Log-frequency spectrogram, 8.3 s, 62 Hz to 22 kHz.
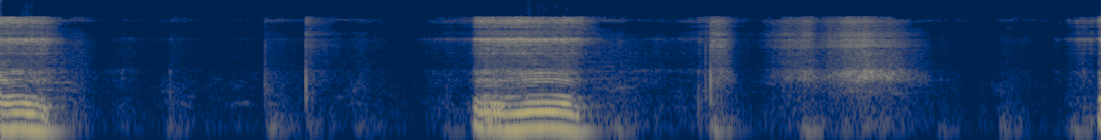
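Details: Loud, rattling inhaled snores with snorts and gurgling breaths, irregular, about 15 a minute; heavy snoring.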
